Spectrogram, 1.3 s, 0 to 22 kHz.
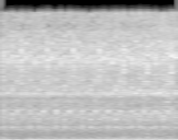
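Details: BMW E46 six-cylinder with a coolant leak (owner suspects hose through the head) idling lumpy with an irregular stumble; owner plans to replace injectors and idle air control valve, misfire cause not confirmed.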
